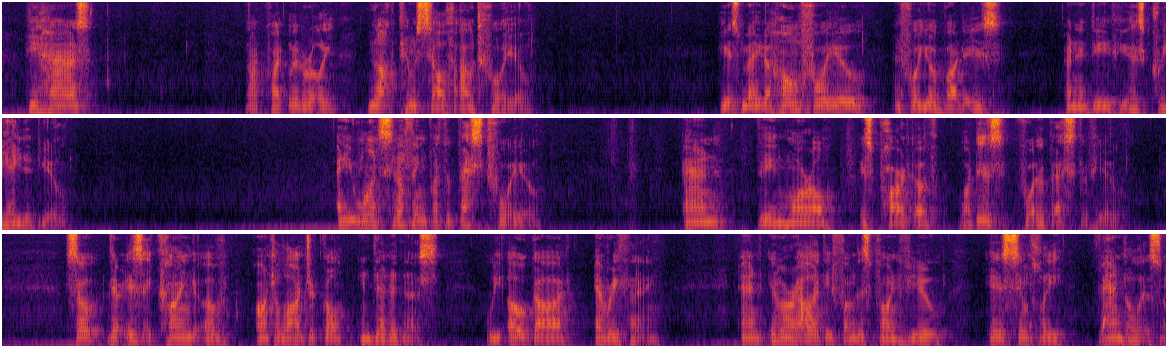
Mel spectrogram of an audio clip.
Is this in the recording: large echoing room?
yes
